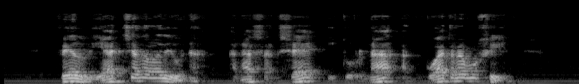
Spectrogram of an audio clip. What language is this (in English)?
Catalan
